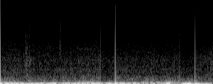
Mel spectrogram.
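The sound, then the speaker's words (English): Loud, rumbling wind buffets a windscreened microphone on a sailboat deck as the person holding it walks forward along the starboard side, a steady low roar with sharp gusty thumps and brief clicks breaking through; no one speaks. “But get ready for some wind noise, because I think I'm going to stand up and take a tour around deck and see what we can see.”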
